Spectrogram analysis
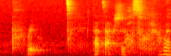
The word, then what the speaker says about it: Proulx: It's spelled Proulx, but we do not pronounce the X. We do not pronounce the L. It is Annie Proulx.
